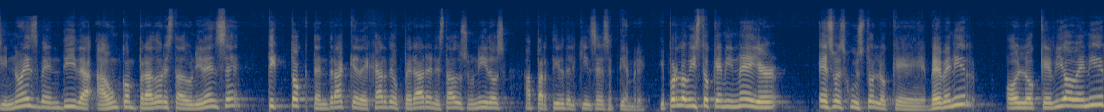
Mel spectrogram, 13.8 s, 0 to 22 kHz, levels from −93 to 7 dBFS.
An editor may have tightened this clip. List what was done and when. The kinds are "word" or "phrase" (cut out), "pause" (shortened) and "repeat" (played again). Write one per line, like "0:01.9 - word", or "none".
0:08.1 - pause

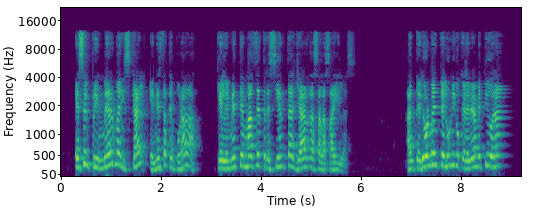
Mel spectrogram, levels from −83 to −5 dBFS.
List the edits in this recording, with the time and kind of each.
none

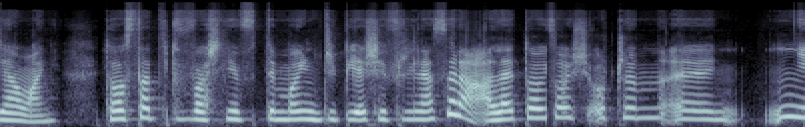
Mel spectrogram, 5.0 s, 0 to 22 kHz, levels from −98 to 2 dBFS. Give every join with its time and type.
0:01.1 - word
0:03.4 - word

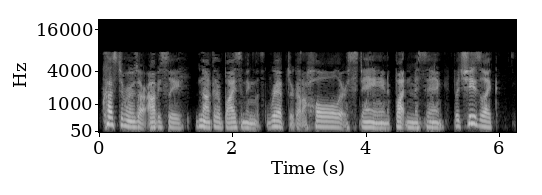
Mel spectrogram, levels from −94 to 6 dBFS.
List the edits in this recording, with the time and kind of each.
0:01.4 - pause
0:02.5 - word
0:04.3 - word
0:05.2 - pause

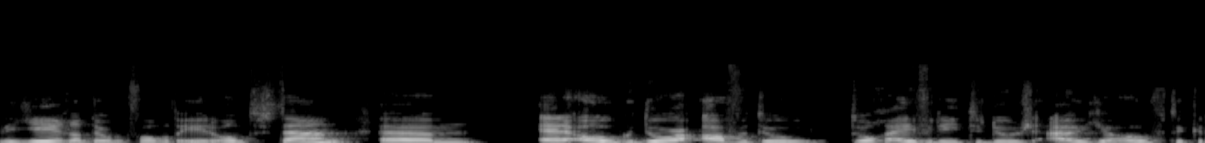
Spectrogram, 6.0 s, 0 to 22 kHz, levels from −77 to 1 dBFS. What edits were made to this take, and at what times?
0:01.8 - pause

